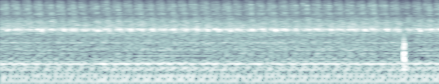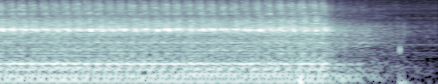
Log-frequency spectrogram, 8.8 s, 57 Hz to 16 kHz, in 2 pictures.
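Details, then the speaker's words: 1976 C30 dually 454 with a newly installed Holley Sniper EFI, target AFR 11.5, apparently not yet in learn mode: the big V8 idles with a slightly uneven, loping beat, running lean, then sags and shuts itself off. "it's very lean right now so it's gonna rich enough"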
